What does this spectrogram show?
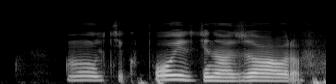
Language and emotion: Russian, sad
